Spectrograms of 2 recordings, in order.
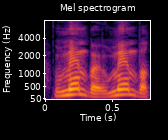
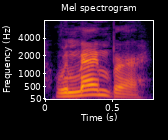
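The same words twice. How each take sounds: First: "remember" quick and squashed, weak R; rhythmless REMEMBER. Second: "remember" with a held middle beat; measured rip-MEM-ber for "remember"; correct REMEMBER rhythm. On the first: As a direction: mimic a learner's hurried "remember". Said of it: "R 발음도 제대로 안 돼요". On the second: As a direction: stretch "mem" in "remember", then fall. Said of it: "이렇게 읽어야 되는데". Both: Shown as a demonstration.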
